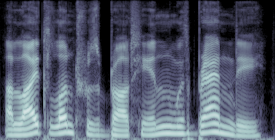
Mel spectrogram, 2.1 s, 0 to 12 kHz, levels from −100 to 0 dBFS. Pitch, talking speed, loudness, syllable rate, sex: 150 Hz, 235 wpm, -19 LUFS, 4.6 syllables/s, male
